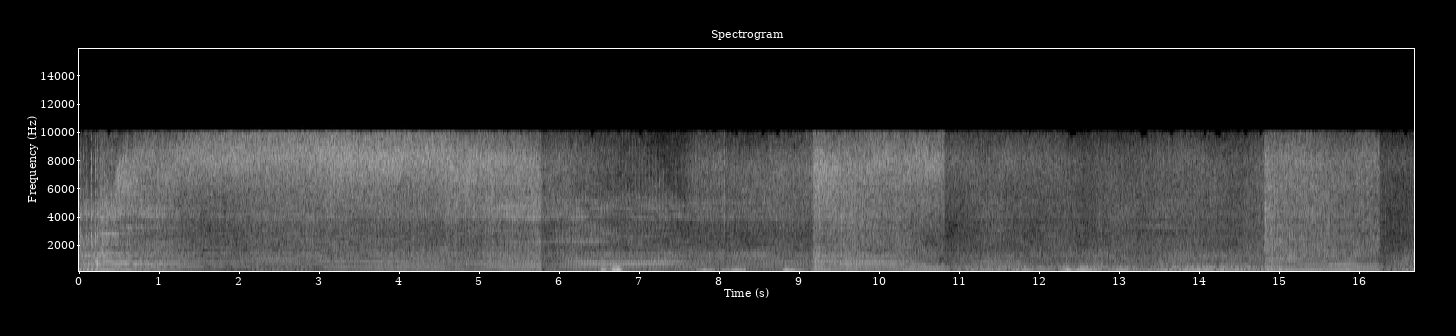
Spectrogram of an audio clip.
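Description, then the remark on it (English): A weed whacker's small engine runs loud without pause, run beside a bee nest to test whether its noise triggers an attack, its whiny two-stroke pitch rising and dipping as the throttle revs up and eases off. “Would the noise from this weed whacker be enough to trigger an attack?”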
